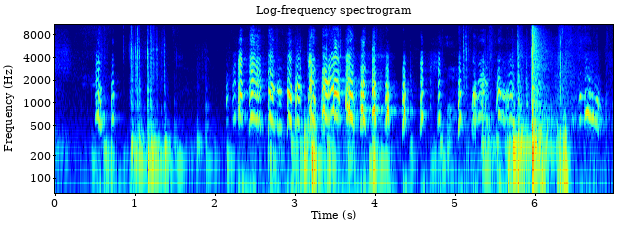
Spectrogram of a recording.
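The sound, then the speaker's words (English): A rooster vocalizes: a few short calls at first, then a loud, rapid run of harsh, harmonic clucking notes lasting several seconds, ending with an abrupt noisy burst. “This is the only rooster that I brought, so.”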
